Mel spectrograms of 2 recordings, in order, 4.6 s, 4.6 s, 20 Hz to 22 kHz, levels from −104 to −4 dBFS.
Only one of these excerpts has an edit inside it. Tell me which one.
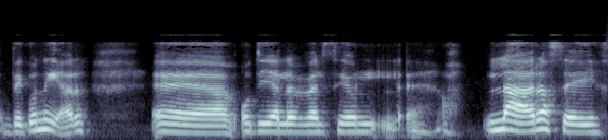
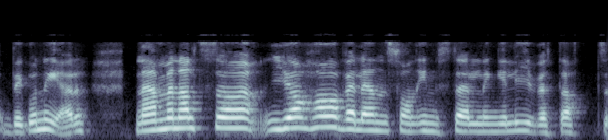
second; 1 cut; at 0.9 s

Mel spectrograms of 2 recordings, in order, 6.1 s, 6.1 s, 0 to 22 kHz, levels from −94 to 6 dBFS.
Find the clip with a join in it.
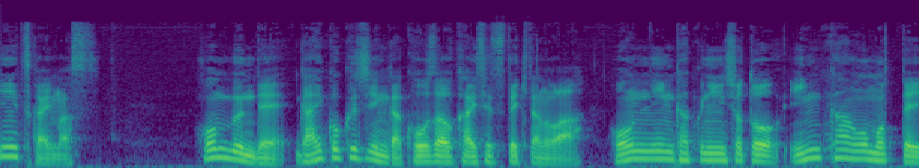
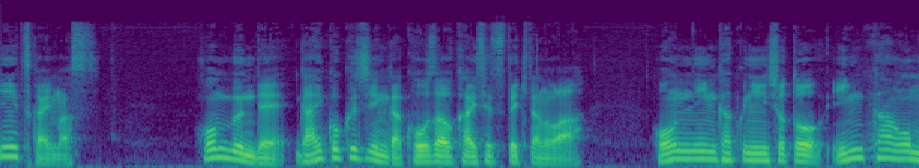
first; 1 cut; at 4.0 s

